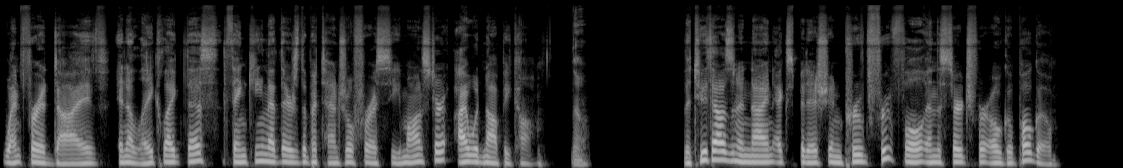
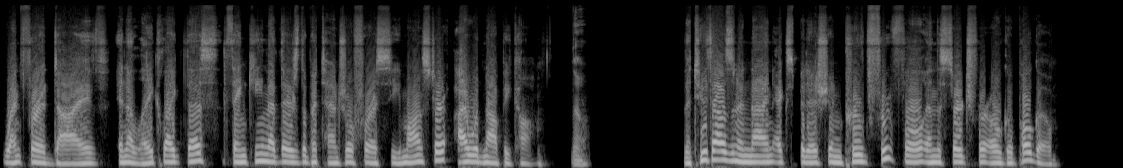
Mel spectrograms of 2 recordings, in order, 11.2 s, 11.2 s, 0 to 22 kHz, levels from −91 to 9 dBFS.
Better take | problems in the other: first | distortion; slight; 8% of the sound clipped

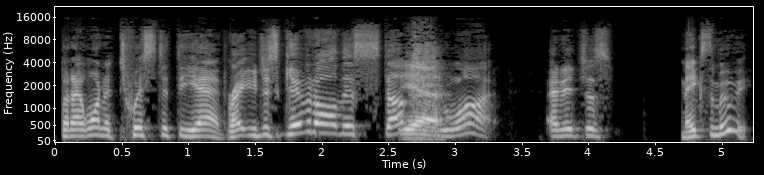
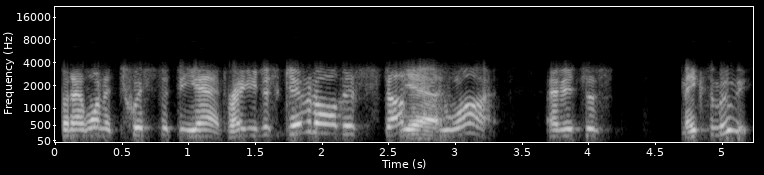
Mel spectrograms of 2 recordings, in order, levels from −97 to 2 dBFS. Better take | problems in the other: first | phone-call audio; poor line; nothing above 3 kHz

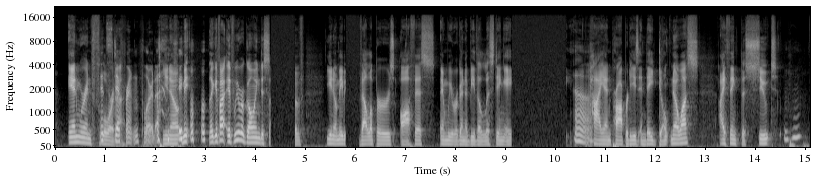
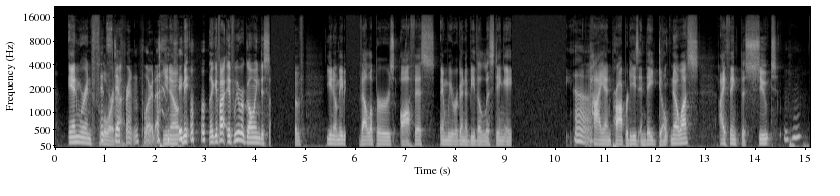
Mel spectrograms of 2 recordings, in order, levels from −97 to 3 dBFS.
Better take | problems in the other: neither | audio cutting out; at 4.5 s, at 6 s and at 9 s for 1 s; the same in both

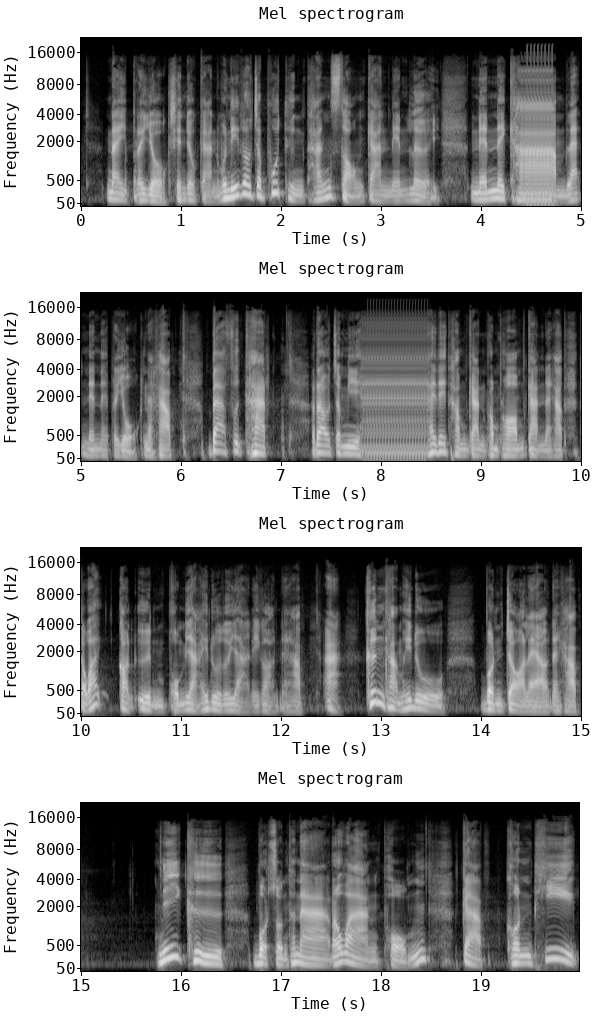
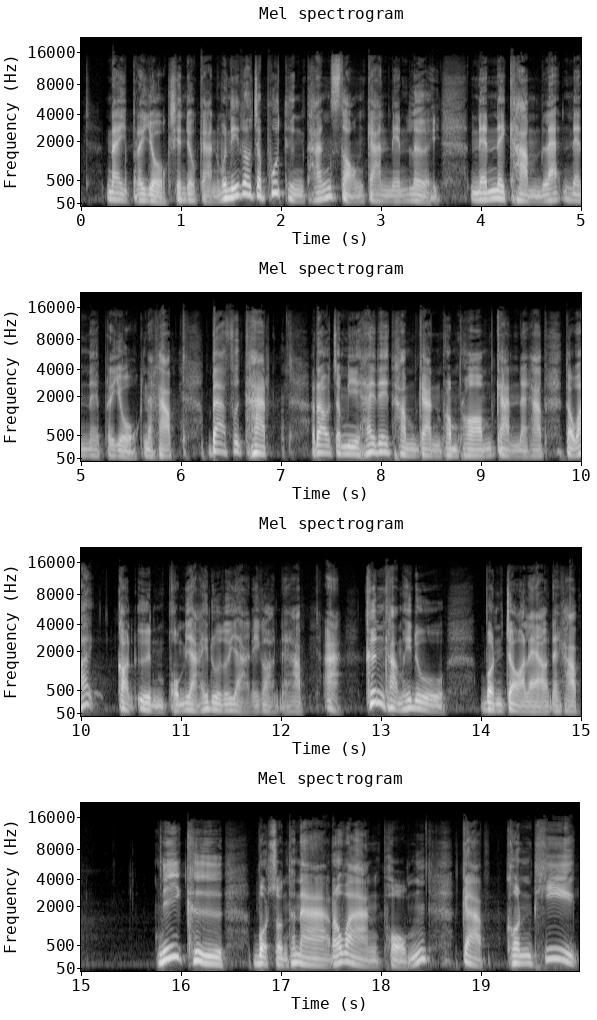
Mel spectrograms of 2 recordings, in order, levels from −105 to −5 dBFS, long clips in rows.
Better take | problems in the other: second | audio freezing; at 4.5 s and at 8 s for 0.5 s

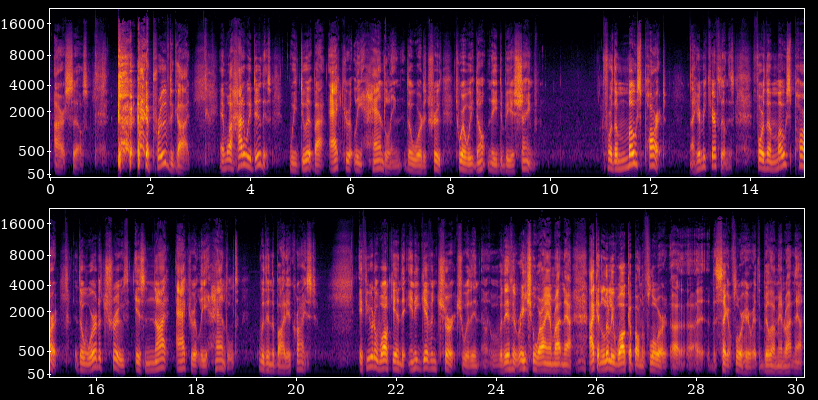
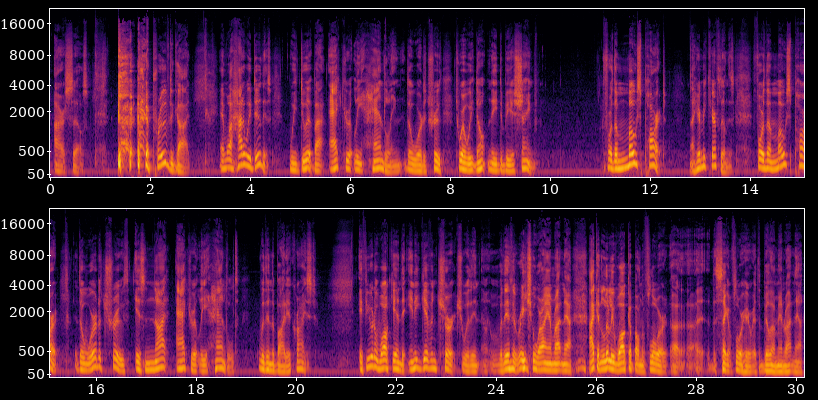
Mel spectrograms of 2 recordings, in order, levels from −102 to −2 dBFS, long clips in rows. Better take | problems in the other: second | thin; very; fading below 450 Hz

